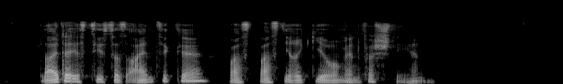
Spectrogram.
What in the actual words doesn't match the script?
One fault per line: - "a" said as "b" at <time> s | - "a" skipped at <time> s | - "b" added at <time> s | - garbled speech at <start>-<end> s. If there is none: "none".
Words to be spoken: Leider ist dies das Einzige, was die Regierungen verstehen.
- "was" added at 2.6 s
